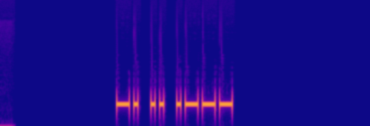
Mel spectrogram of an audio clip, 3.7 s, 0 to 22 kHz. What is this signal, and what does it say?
Morse code, heard as a keyed tone, about 28 wpm, 700 Hz. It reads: NIJ
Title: USA Call Sign Postfixes - 3 Letters 28wpm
